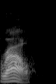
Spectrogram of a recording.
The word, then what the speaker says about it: Rowe: have another conversation later my last name is actually pronounced Ral oh Ral man my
